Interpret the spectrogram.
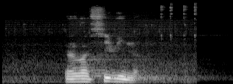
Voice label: "nagashibina", Japanese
